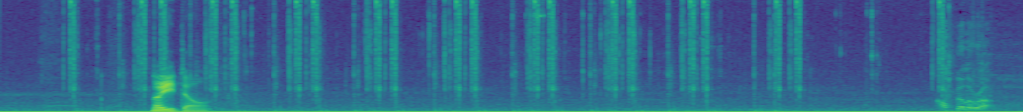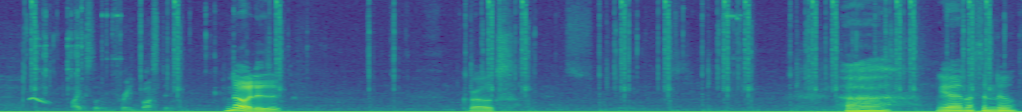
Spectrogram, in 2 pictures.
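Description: Menu selections tick and click in quick succession.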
